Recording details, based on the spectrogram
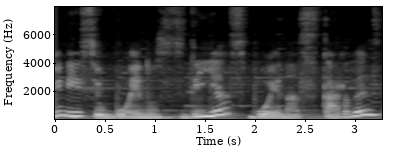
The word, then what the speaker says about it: tardes: O DE é pronunciado como de mesmo, tardes. Não se pronuncia com som de di, como acontece em muitas palavras no português.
